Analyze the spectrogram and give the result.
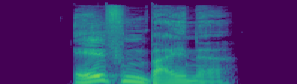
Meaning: nominative/accusative/genitive plural of Elfenbein
- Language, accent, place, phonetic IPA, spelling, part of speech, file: German, Germany, Berlin, [ˈɛlfn̩ˌbaɪ̯nə], Elfenbeine, noun, De-Elfenbeine.ogg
